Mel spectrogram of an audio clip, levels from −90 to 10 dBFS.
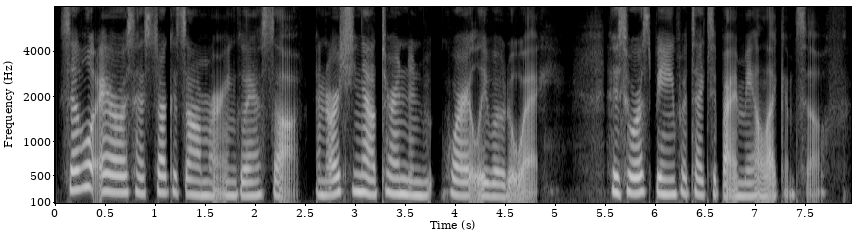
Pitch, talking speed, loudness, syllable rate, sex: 225 Hz, 190 wpm, -20 LUFS, 5.5 syllables/s, female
